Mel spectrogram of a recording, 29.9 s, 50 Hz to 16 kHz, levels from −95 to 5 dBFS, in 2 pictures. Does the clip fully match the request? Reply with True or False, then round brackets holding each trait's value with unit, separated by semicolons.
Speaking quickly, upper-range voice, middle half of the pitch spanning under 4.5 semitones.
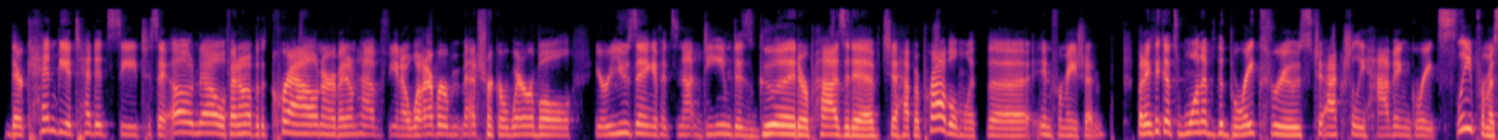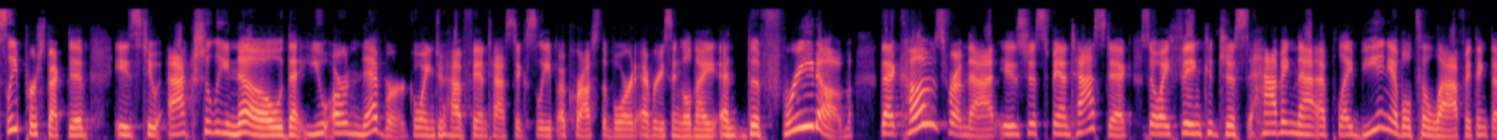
True (210 wpm; 215 Hz; 3.4 semitones)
